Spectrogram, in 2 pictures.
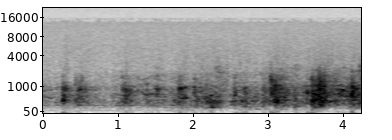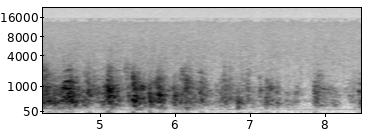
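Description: Faint, busy patter of many children's footsteps and shuffling as a class files out of the room, building about three seconds in and thinning out toward the end.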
